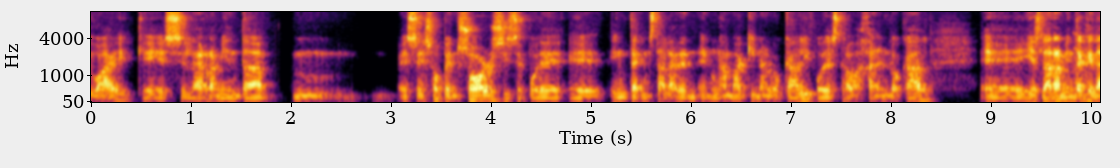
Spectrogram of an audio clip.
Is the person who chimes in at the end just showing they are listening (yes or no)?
yes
